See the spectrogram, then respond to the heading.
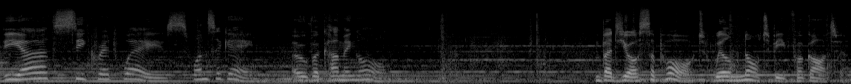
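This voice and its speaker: A woman voicing a proud, wary, ancient nature spirit in a fantasy game, speaking in a solemn, deliberate, haughty manner. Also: medium pitch, lively intonation, over loud music. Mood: solemn, guarded. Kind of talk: dramatic fantasy game dialogue.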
